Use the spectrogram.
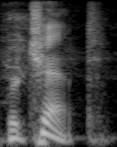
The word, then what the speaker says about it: Burchett: And uh Burchett Burchett No, Burchett. That's it. The emphasis is not it's not just one. It's just one syllable.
